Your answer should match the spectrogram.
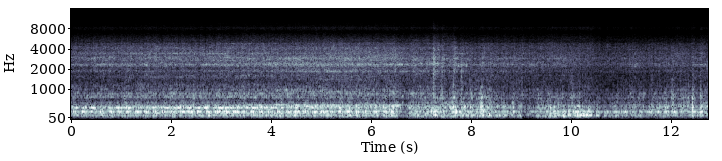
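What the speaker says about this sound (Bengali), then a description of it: "এটা কিন্তু একটা মেমু ট্রেন" A MEMU train passes in the rain near Whitefield station, Bangalore, a heavy continuous rail rumble with faint clickety-clack from the wheels, close and steady throughout, dipping briefly before resuming, with no talk.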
